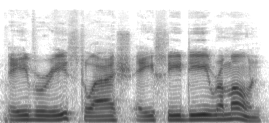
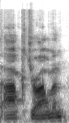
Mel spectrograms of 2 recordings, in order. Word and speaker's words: ACDramon: really awesome SL badass slash killer illustrator uh aacd Ramon hey what's going on all right did I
